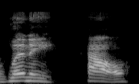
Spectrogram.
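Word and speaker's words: Lene Hau: uh Lenny How. It's spelled L E N E H A U.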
